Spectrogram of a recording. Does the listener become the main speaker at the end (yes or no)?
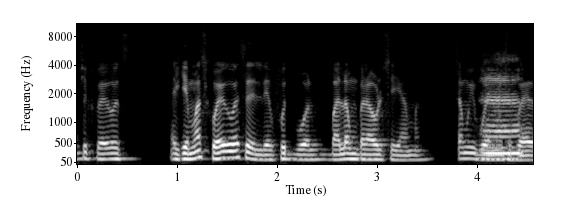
yes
